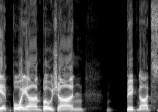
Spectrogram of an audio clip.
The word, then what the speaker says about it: Bojan: It depends on who you ask. I generally say Bojan. If you flip on the Jazz broadcast, you'll hear multiple people say it Bojan, Big Nuts.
